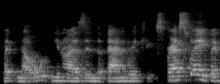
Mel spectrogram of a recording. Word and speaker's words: Van Wyck: Wyck family, which is the correct way to pronounce it, I learned. Van, W-Y-C-K, which I always thought was Van Wyck, but no, as in the Van Wyck Expressway, but it's the Van Wyck.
